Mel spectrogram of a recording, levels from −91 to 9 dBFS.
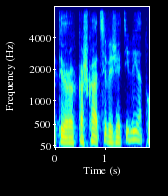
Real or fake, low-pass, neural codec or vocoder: fake; 7.2 kHz; codec, 16 kHz, 0.5 kbps, X-Codec, HuBERT features, trained on LibriSpeech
